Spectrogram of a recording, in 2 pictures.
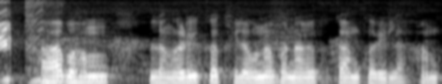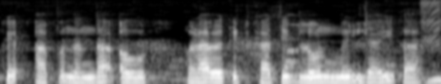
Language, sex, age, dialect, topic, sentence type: Bhojpuri, male, 25-30, Western, banking, question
